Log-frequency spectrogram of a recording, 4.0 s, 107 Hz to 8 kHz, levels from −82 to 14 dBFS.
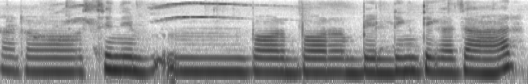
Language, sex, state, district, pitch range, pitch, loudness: Chakma, female, Tripura, Unakoti, 200-210 Hz, 205 Hz, -13 LUFS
